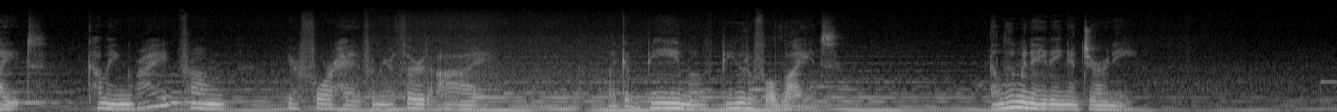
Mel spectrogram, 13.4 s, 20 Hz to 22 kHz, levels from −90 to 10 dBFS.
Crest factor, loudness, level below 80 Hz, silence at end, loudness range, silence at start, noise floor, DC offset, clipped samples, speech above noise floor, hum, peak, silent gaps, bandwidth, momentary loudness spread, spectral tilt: 18 dB; -28 LUFS; -54 dBFS; 0 s; 3 LU; 0 s; -48 dBFS; under 0.1%; under 0.1%; 22 dB; none; -10 dBFS; none; 14 kHz; 20 LU; -8 dB/octave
